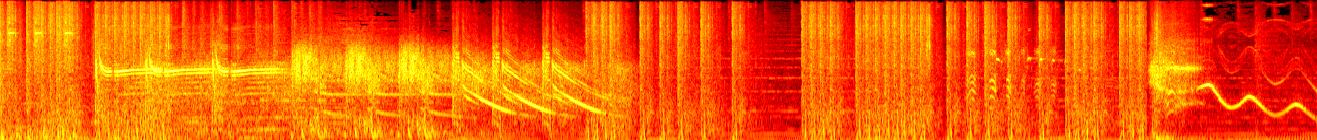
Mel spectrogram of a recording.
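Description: Rapid automatic-gunfire sound effects dubbed over toy blaster shooting, in long runs of quick shots over background music, with several falling whistles in the middle. Near the end the shots stop and a wobbling, falling tone takes over.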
